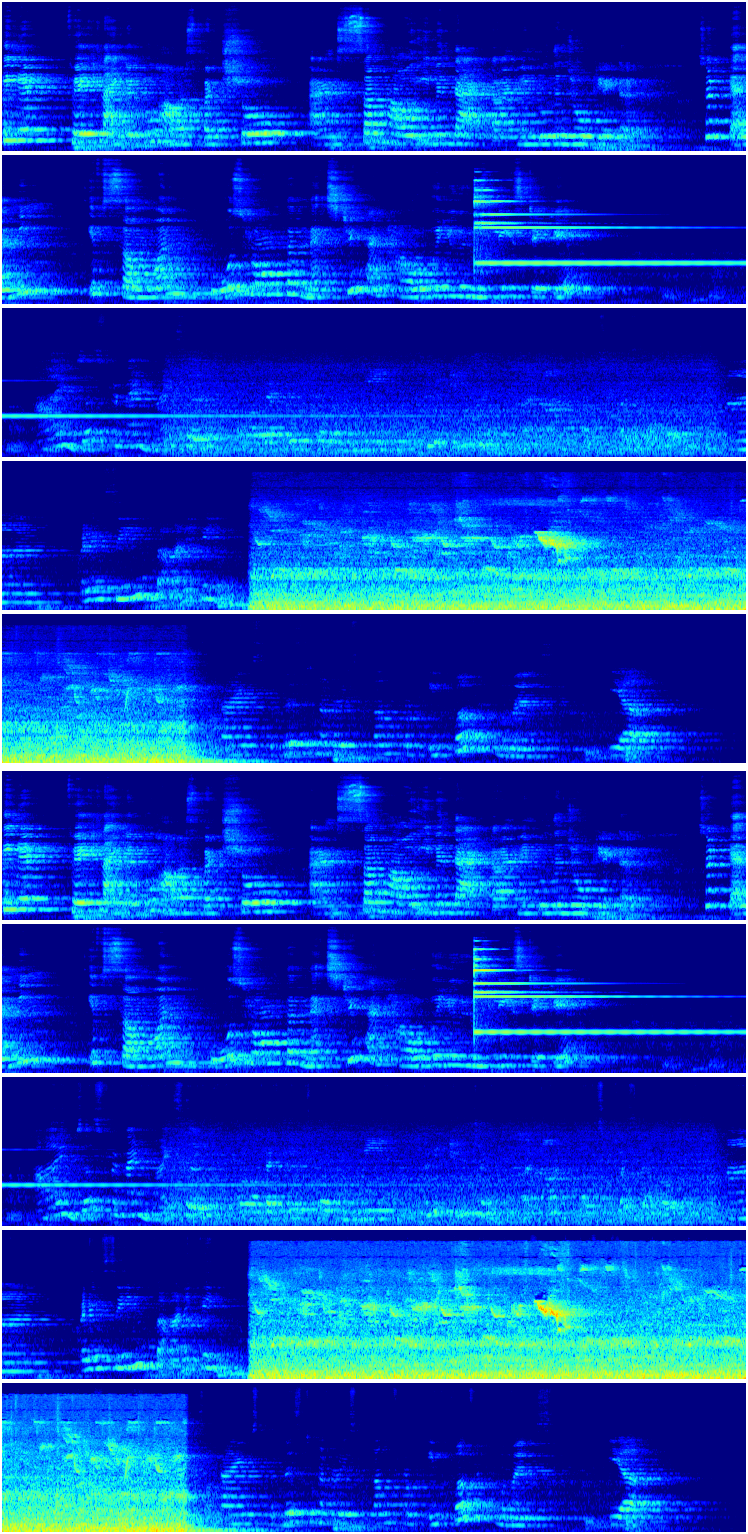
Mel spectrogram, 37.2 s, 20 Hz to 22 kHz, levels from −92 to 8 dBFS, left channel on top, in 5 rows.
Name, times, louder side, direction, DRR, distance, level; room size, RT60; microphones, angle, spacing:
voice 1, 0.0-2.8 3.1-6.4 7.0-7.9 8.3-13.2 14.9-15.1 15.3-15.4 20.8-20.9 24.5-24.8 31.9-32.0 33.2-33.3 35.6-35.7, left 1 dB, 5° right, -4 dB, 1.9 m, -49 dB
sound 1, 12.2-17.0, right 5 dB, 80° right, 1.4 m, -40 dB
voice 2, 15.2-18.8 19.1-21.7 22.1-22.6 23.1-24.6 25.0-27.6 27.9-29.9 30.2-31.5 31.8-35.1 35.8-36.1, right 2 dB, 50° right, -1 dB, 2.2 m, -55 dB
sound 2, 16.5-22.0, equal, 30° right, 4.6 m, -58 dB
sound 3, 24.8-31.6, right 5 dB, 65° right, 0.5 m, -30 dB
11.5 x 11.0 x 4.8 m, 1.4 s
head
